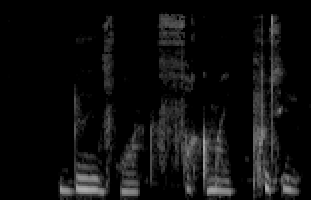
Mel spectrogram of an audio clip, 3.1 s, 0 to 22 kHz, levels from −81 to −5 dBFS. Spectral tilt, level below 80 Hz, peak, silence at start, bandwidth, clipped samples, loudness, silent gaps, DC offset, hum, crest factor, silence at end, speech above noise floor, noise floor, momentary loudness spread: -4.5 dB/octave; -82 dBFS; -12 dBFS; 0.6 s; 16.5 kHz; under 0.1%; -40 LUFS; none; under 0.1%; none; 28 dB; 0.15 s; 42 dB; -82 dBFS; 9 LU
